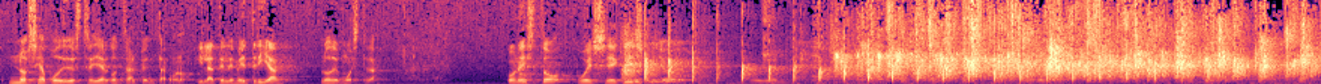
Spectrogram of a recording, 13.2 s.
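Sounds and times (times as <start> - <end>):
speech: 0.1 - 4.0, 5.0 - 8.1
audience applause: 6.2 - 13.2.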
